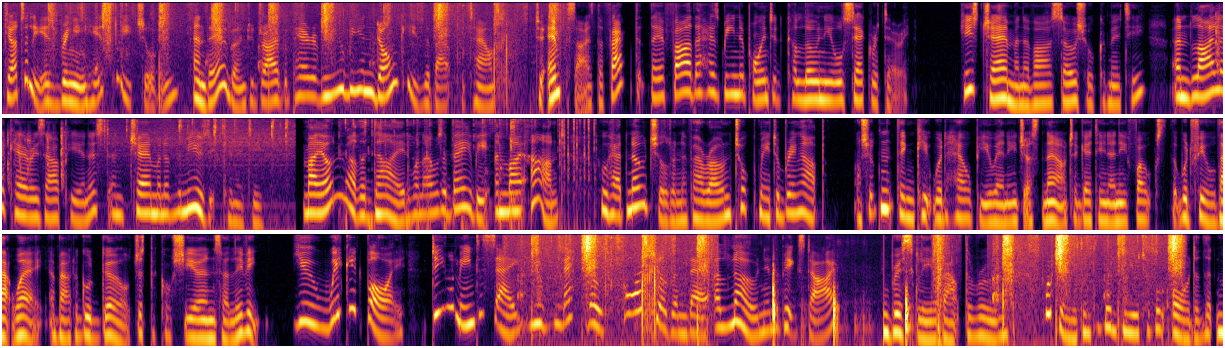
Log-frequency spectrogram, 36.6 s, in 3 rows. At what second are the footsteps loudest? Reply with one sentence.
The volume of the footsteps peaks at 32 seconds.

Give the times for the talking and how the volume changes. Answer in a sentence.
You can hear the talking from 0.0 to 36.5 s, at a steady volume.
